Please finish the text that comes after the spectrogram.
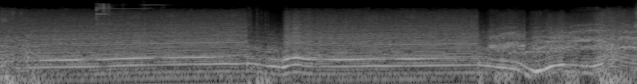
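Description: In The Crew, a car's engine drones steadily while its tires squeal through corners with the handbrake, the pitch bending and wavering as it slides, loud and continuous throughout.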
